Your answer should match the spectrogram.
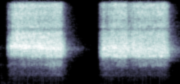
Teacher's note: tengah lidah bertemu dengan langit-langit. Jadi bunyi sukunnya sh. Nah, suaranya menyebar di rongga mulut. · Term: huruf shin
